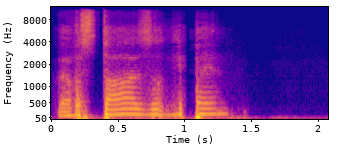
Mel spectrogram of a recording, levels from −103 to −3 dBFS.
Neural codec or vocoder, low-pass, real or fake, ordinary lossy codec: codec, 16 kHz in and 24 kHz out, 0.9 kbps, LongCat-Audio-Codec, fine tuned four codebook decoder; 10.8 kHz; fake; AAC, 32 kbps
